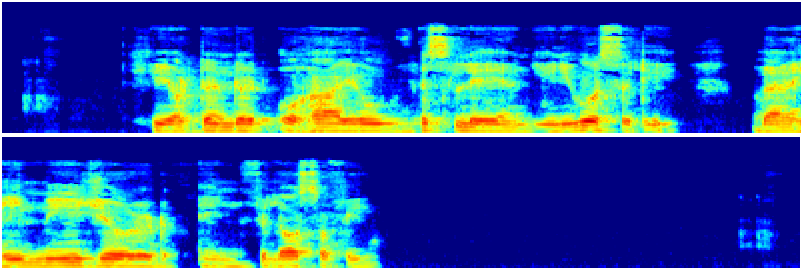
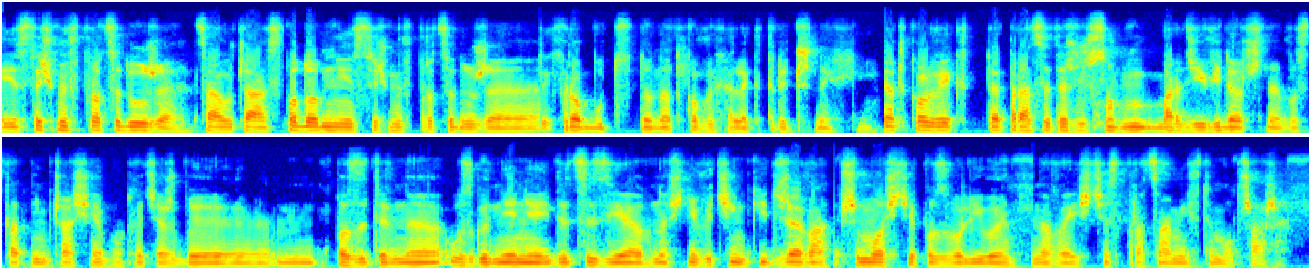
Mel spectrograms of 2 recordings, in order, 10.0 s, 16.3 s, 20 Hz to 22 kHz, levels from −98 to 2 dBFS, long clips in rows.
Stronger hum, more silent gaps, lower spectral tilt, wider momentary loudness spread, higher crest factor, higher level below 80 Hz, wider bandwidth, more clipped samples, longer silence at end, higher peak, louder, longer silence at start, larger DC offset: neither; neither; about the same, -5 dB/octave vs -4.5 dB/octave; first, 15 LU vs 7 LU; about the same, 18 dB vs 16 dB; first, -50 dBFS vs -62 dBFS; second, 10.5 kHz vs 15.5 kHz; neither; first, 2.65 s vs 0 s; first, -2 dBFS vs -6 dBFS; first, -18 LUFS vs -23 LUFS; first, 0.95 s vs 0 s; neither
